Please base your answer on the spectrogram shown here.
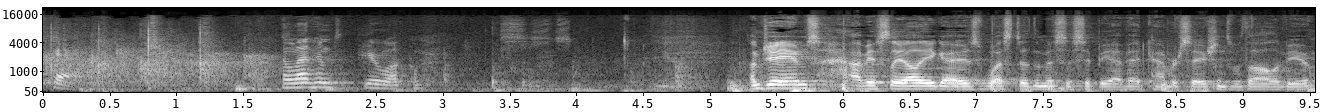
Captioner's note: applause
